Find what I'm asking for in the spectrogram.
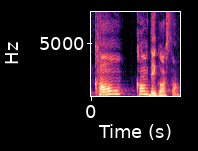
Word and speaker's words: Comme des Garçons: No, it's Comme des Garçons. – Comme is not. – Comme des Garçons. – Interesting. – It's Comme des Garçons.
